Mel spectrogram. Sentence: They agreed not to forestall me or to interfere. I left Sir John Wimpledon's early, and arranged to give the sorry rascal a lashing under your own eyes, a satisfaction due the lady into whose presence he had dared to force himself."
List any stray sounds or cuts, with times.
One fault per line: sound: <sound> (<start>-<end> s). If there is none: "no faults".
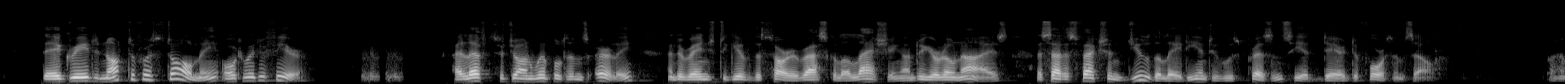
sound: laugh (3.6-4.0 s)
